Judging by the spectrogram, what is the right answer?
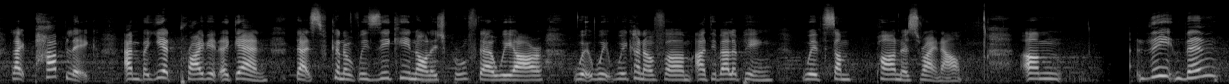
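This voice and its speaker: Bright-voiced woman panelist. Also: fairly high pitch, slight background noise. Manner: earnest, explains step by step with restarts. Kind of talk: conference panel discussion. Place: conference stage.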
